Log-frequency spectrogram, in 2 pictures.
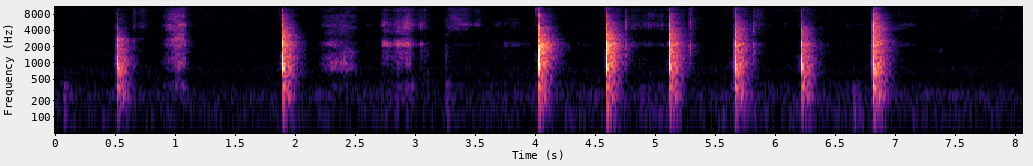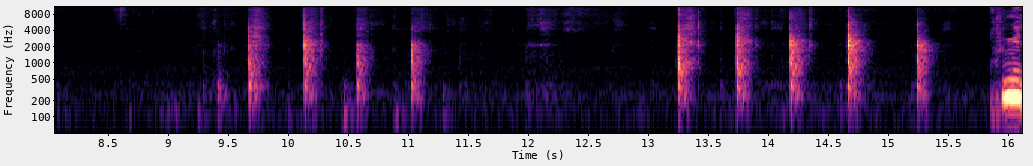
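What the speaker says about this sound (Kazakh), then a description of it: "Осылай турап аламыз барлығын." Potatoes being cut into cubes for a simple salad, giving crisp knife-on-board chops in quick bursts of four to six strokes with short pauses between, close and clear with no talking.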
